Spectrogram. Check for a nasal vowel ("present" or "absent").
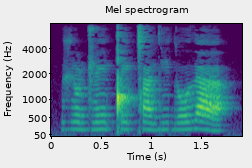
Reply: present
